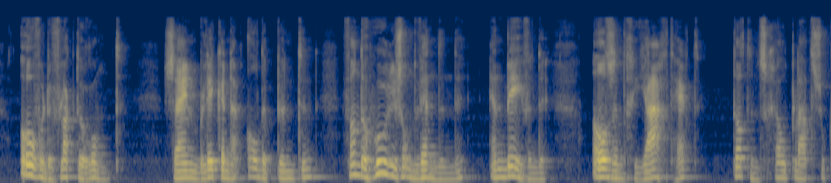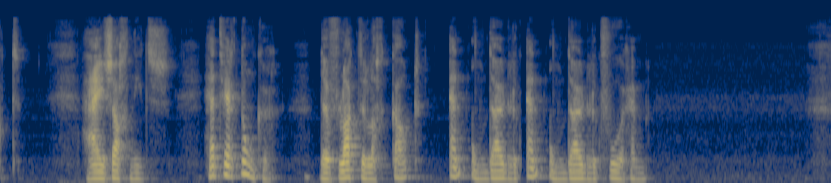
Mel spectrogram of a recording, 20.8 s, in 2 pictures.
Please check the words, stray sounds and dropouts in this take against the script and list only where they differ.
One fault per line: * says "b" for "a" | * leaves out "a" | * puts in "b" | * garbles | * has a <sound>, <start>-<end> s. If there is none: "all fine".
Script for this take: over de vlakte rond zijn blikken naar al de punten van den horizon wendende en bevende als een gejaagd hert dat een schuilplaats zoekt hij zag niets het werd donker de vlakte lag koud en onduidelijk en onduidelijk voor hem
all fine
